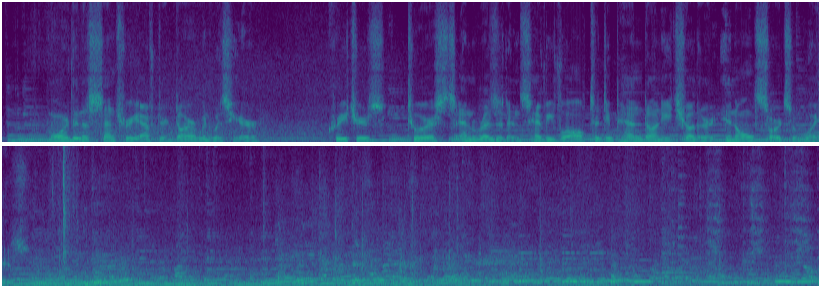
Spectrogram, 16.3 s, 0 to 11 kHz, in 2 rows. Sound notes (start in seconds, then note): 8.0 crowd chattering; 11.2 soft guitar music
